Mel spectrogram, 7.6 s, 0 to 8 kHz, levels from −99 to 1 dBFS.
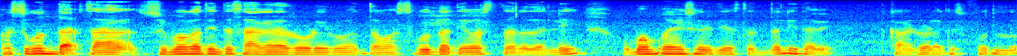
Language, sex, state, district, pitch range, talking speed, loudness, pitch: Kannada, male, Karnataka, Shimoga, 105-125 Hz, 110 wpm, -19 LUFS, 115 Hz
